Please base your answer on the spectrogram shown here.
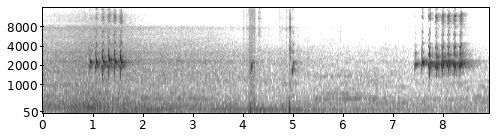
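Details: Yellow-vented bulbul singing diligently: two short bursts of rapid, evenly pulsed bright notes about six seconds apart, with a pair of sharp clicks between them and a low background hum.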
